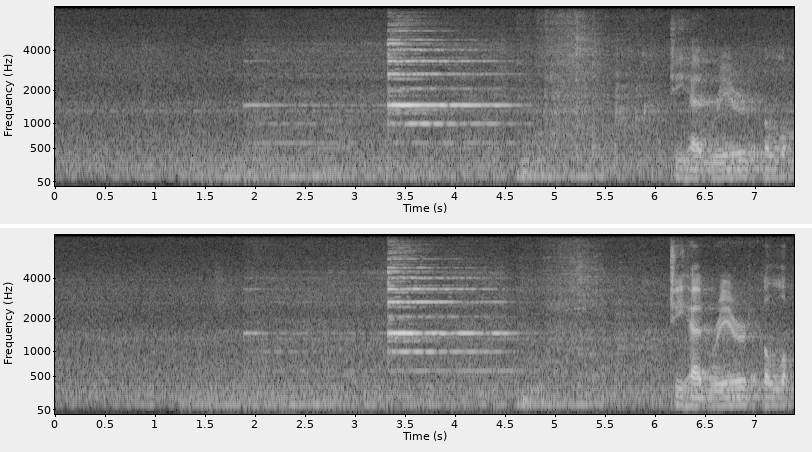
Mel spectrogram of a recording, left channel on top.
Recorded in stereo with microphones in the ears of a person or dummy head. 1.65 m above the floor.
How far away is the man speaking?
About 0.6 m.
